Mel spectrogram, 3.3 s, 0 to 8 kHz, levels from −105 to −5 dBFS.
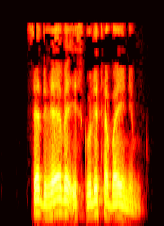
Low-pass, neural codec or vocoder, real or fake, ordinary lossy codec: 7.2 kHz; none; real; MP3, 24 kbps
